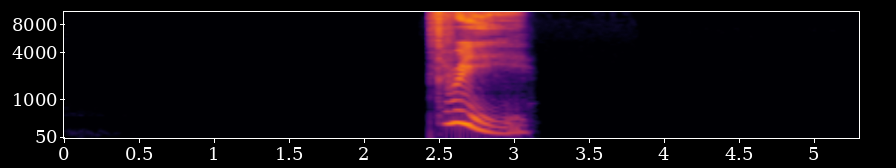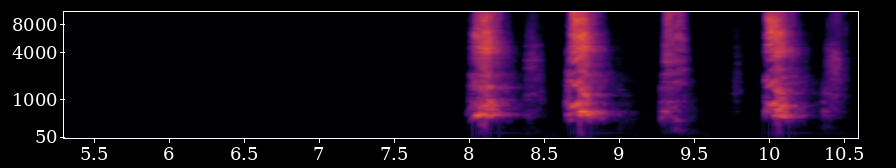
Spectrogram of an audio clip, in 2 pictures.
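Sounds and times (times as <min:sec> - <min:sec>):
speech: 0:02.4 - 0:03.1
dog barking at the door: 0:08.0 - 0:10.5.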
